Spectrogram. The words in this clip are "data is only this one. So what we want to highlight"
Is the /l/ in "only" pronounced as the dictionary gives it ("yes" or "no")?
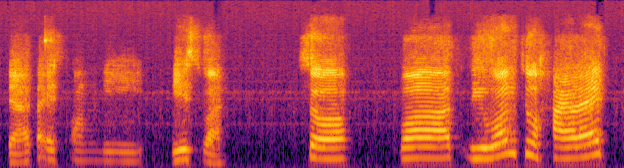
yes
